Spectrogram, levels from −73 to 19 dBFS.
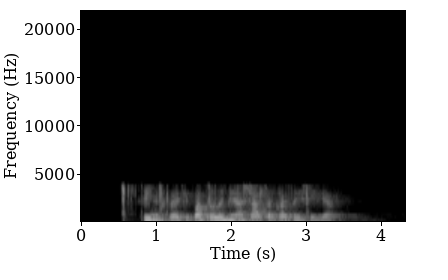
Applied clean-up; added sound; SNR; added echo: none; Wood; 18 dB; reverberation time 0.7 s.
